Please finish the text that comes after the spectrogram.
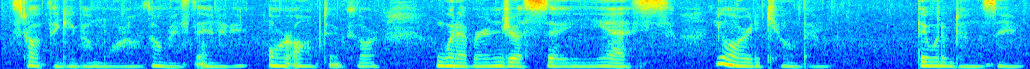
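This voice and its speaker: A woman playing a caged, starving vampire in an intimate audio roleplay, half-whispering in a slow, taunting, pleading and unstable way. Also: low-pitched, warm tone, slight background noise. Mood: hungry, insistent.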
